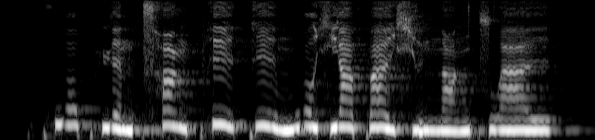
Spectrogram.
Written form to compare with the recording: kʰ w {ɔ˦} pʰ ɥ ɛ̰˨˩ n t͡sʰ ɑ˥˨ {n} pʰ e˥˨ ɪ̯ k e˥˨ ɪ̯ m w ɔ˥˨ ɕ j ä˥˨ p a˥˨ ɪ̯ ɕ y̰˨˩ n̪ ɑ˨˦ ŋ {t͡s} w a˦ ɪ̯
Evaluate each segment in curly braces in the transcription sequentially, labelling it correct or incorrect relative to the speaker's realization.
correct, incorrect: ŋ, correct

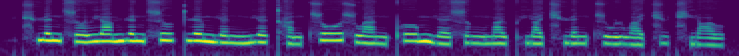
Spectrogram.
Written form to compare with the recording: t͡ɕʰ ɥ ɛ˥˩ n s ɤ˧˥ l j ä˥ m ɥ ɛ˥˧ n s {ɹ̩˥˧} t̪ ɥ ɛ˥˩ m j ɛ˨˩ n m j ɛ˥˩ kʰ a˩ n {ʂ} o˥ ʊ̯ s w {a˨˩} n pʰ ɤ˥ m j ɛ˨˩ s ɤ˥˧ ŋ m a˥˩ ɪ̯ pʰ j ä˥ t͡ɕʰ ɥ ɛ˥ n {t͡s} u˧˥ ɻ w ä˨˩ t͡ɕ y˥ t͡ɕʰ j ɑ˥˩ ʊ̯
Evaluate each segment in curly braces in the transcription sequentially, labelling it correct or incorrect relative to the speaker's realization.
correct, incorrect: t͡s, correct, correct

